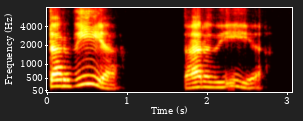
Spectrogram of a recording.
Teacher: Por yato acentual. Mayor fuerza de voz en la i al lado de una vocal abierta.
